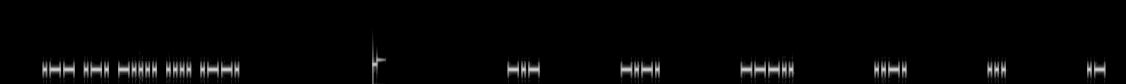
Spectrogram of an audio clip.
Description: Morse code, heard as a keyed tone, about 36 wpm, spaced as for 14 wpm, 700 Hz. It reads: WR6HP KC8FSA
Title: USA Call Signs - 8x Character Spacing - 35wpm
